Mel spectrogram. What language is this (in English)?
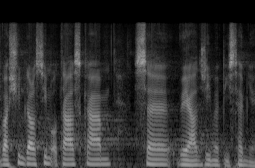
Czech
